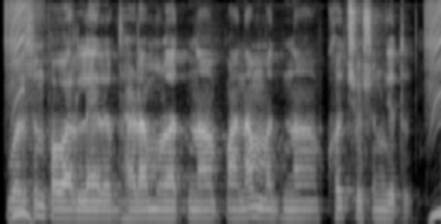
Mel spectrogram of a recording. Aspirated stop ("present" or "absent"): present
